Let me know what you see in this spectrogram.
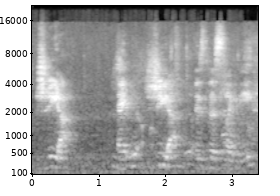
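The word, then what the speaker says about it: Gaia: rainbow poster her name is spelled funny it's pronounced Gia okay Shia is this lady anyone know who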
